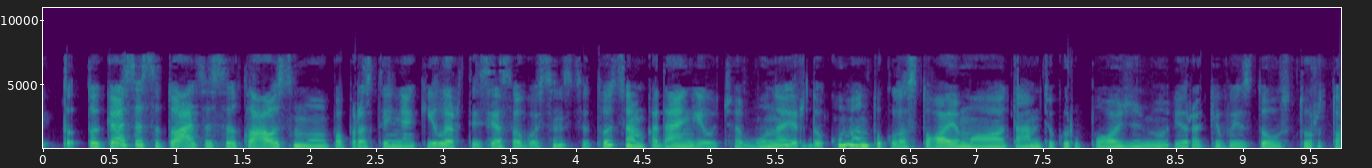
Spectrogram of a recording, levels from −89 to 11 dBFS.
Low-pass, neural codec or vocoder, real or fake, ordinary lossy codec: 7.2 kHz; none; real; AAC, 32 kbps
